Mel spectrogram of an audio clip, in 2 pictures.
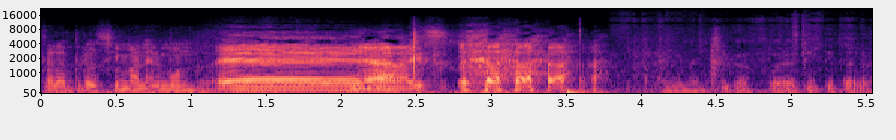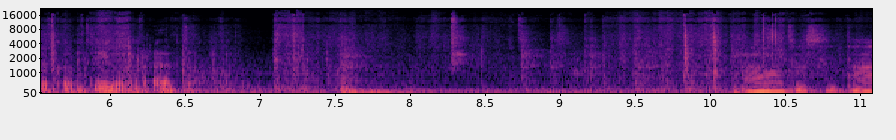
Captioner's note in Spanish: risas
